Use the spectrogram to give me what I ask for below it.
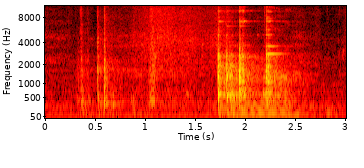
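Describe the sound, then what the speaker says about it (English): A spoon scrapes and clinks against a pan of sausage gravy made with milk, stirred continuously over low heat on an electric stove, with a few sharp metallic taps and a longer scraping passage near the end. "just let it cook, just continuously stirring it here"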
